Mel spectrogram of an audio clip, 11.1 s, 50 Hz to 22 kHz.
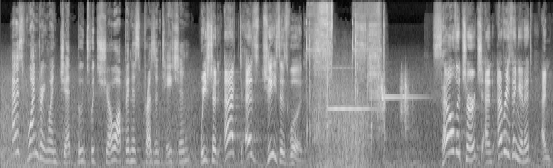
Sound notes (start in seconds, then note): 7.6 dinging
